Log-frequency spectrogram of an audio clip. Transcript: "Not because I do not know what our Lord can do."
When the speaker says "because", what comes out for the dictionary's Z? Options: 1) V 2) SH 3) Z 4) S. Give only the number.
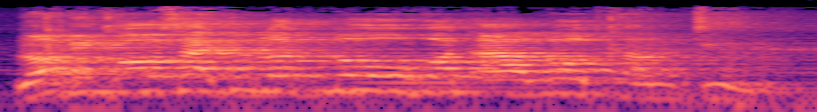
4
